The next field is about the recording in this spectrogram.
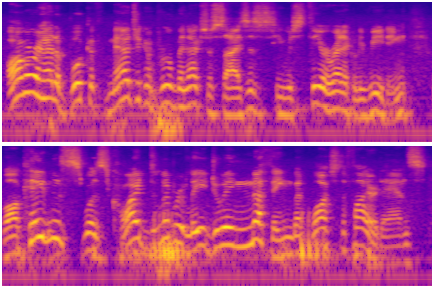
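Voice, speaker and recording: A man narrating fan fiction as an expressive storyteller. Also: high voice, brisk, hardly any pauses, noisy background.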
